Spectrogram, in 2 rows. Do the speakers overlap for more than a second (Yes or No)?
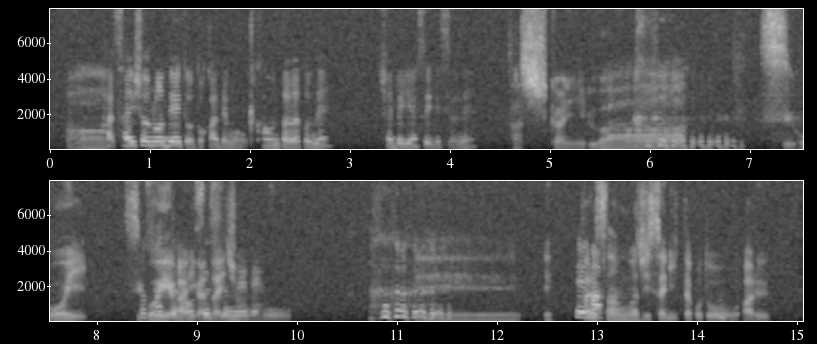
Yes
